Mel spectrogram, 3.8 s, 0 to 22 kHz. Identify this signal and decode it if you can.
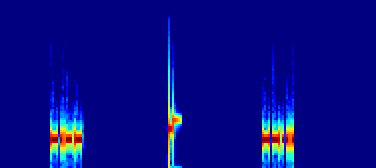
Morse code, heard as a keyed tone, about 48 wpm, 700 Hz. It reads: Y 7
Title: Single Letter-Number Alt 50wpm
